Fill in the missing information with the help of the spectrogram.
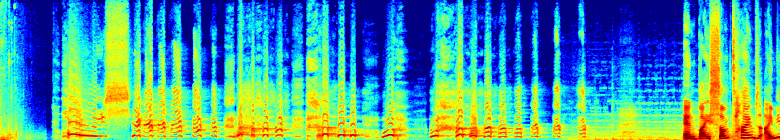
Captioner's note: maniacal laughter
